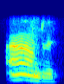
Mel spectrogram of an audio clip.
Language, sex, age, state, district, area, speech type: Kannada, male, 60+, Karnataka, Koppal, urban, conversation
